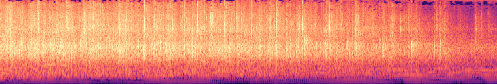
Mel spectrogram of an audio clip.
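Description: A church audience breaks into sustained applause for the Lord, dense overlapping clapping that holds strong for several seconds before gradually tapering off near the end.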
